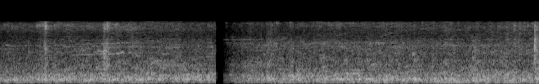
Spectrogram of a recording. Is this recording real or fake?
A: fake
